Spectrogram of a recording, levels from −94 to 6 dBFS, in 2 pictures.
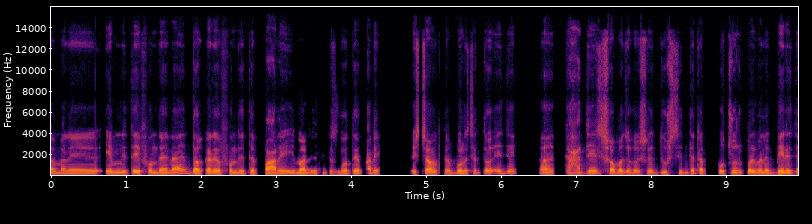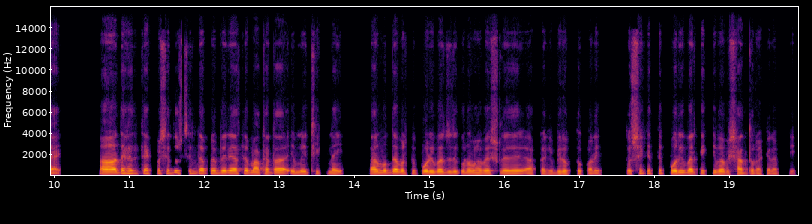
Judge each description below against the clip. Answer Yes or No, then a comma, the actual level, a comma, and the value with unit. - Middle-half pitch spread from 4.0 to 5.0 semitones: No, average, 3.4 semitones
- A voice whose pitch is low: Yes, low, 125 Hz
